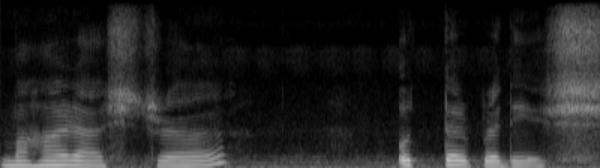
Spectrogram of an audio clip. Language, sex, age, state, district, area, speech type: Assamese, female, 18-30, Assam, Nagaon, rural, spontaneous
